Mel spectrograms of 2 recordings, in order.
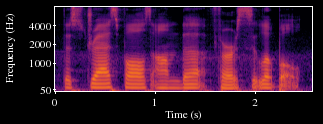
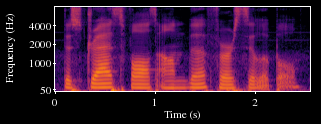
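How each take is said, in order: The two takes are said the same way.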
